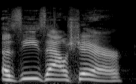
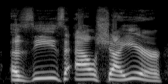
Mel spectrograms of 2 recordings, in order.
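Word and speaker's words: Azeez Al-Shaair: about the torn MCL in the knee that Aziz I'll share or excuse me as TD points out that's how it's pronounced Aziz al-shair had the uh knee injury last year and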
